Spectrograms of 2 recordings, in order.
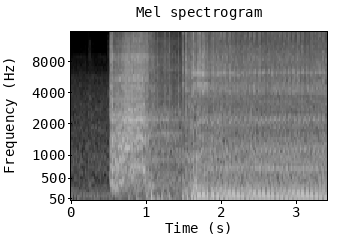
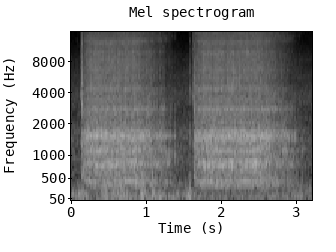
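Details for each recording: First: Zero-turn ride-on mower that wouldn't start; after a quick whack to the starter to free the solenoid, the starter cranks briefly, then the single-cylinder engine catches and settles into a steady, even run with no misses. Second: Zero Turn ride-on mower won't start: with key held, two long buzzing bursts and no cranking or firing; starter solenoid sticking, to be freed with a quick whack on the starter.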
